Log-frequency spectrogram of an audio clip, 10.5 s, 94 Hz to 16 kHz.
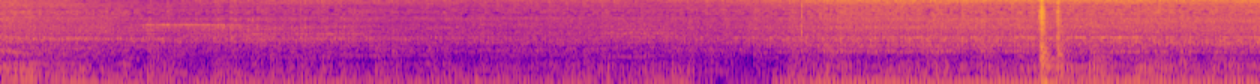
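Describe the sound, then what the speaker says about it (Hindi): A 2019 Toyota Innova Crysta with only 44,000 km, in excellent condition and producing no smoke, idles with a steady, close engine drone that lifts briefly as it is revved. "गाड़ी में रेस दे रहे हैं, कोई स्मोक नहीं है"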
